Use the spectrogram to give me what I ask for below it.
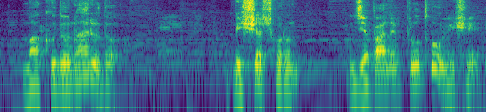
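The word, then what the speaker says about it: マクドナルド: জাপানিরা ম্যাকডোনাল্ডসকে বলে মাকুদোনারুদো।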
